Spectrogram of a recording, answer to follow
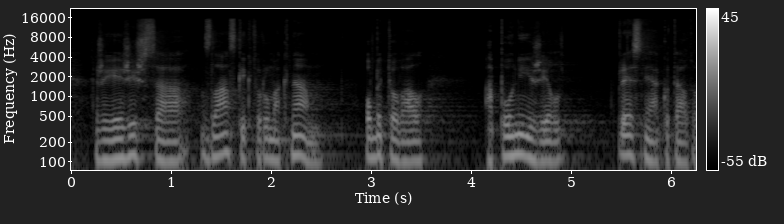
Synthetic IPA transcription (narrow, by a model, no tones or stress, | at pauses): ʒɛjɛʒiʃsazlaːskikt̪ɔɾuːmaknaːmɔbɛt̪ɔʋal | ʔapɔɲiːʒilpɾɛsɲɛakɔt̪aːt̪ɔ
